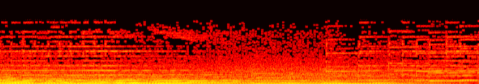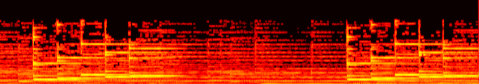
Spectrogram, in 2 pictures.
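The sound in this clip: Electronic telephone ringtone in two bursts of bright, repeating melodic tones, heard after loud low music fades out.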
